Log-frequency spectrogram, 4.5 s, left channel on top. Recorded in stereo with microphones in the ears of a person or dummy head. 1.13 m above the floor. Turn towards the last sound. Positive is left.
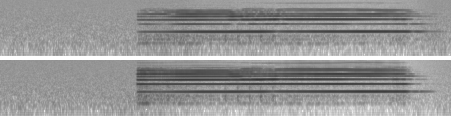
turn(degrees=-60)  # may be behind; listen again after turning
